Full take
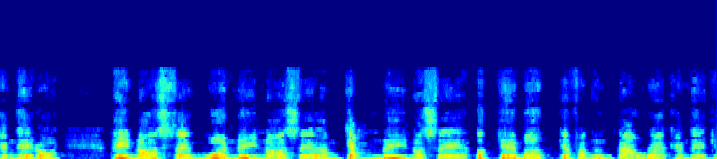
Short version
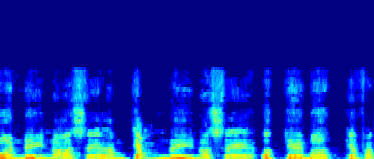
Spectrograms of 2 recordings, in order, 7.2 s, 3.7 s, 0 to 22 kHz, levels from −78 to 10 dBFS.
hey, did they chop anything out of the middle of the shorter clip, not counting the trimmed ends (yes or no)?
no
